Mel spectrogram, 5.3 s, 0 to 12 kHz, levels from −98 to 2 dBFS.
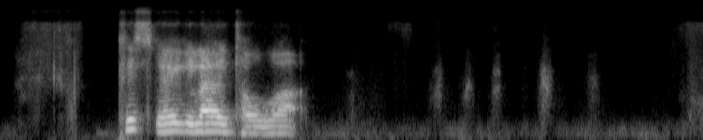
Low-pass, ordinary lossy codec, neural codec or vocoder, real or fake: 7.2 kHz; Opus, 16 kbps; codec, 16 kHz, 1 kbps, FreqCodec, smaller model; fake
